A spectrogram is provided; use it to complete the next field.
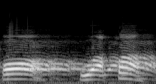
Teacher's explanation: قاف کو واضح گلے سے نکالنا ہے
